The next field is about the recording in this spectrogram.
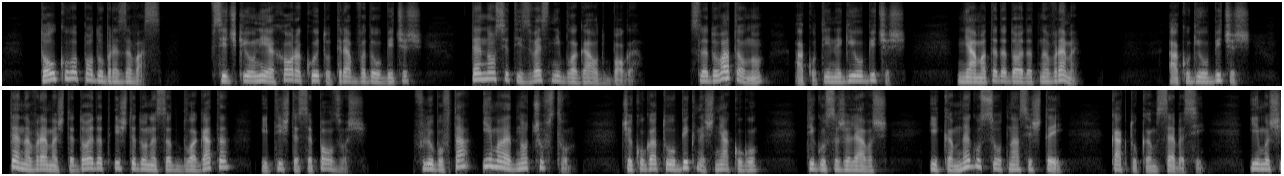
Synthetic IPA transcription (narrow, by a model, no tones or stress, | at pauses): t̪ɔlˠkʊvɐpod̪obɾɛzɐva̰s | fsit͡ʃkionijɐxɔɾəkoit̪ʊt̪ɾʲabvəd̪ɐobit͡ʃɛʃ | t̪ɛnɔsʲət̪izvɛsniblˠɐɡaod̪bɔ̰ɡə̰ | slɛd̪ovat̪ɛlˠno | ɐ̰kot̪inɛɡiobit͡ʃɛʃ | nʲamɐt̪ɛd̪ɐd̪ɔjd̪ət̪nɐvɾɛmɛ̰ | ɐkoɡʲiobit͡ʃɛʃ | t̪ɛnɐvɾɛmɛʃt̪ɛd̪ɔjd̪ət̪iʃt̪ɛd̪onɛsɤd̪̚blˠɐɡat̪ə | it̪iʃt̪ɛsɛpɔlˠzvə̰ʃ | flʲuboft̪aiməɛd̪nɔt͡ʃufst̪vo̰ | t͡ʃɛkoɡat̪oːbiknɛʃnʲakoɡo | t̪iɡosəʒɐlʲavəʃ | ikɐmnɛɡosɛot̪nasʲɐʃt̪ə̰j | kakt̪okɐmsɛbɛsḭ | iməʃ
